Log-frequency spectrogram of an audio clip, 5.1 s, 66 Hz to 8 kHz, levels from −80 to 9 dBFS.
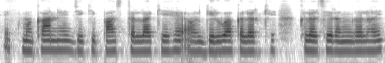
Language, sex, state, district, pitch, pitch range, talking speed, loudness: Maithili, female, Bihar, Samastipur, 175 Hz, 175-185 Hz, 175 wpm, -20 LUFS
